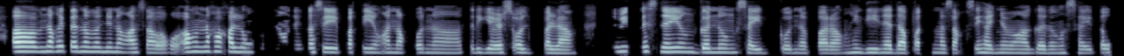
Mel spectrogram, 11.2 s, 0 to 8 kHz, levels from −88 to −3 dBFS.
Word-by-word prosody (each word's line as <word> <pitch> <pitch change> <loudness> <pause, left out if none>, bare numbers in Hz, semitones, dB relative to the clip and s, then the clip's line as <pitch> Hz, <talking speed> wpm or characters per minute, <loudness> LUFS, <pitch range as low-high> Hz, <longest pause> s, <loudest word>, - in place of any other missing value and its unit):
um, 255 0 +10
nakita 260 0 +4
naman 250 -1 -1
'yon 240 -1 -2
ng 225 - -3
asawa 215 -2 0
ko. - - -6
Ang 250 +2 +3
nakakalungkot 235 -4 +1
lang 205 0 -10
din, 205 - -13
kasi 225 0 +2
pati 215 -1 0
yung 205 - -8
anak 205 -2 -2
ko 205 - -3
na 195 -1 -7
3 205 0 -6
years 200 -1 +1
old 205 -1 -1 0.2
pa 195 - +3
lang, 180 -2 0 0.4
na-witness 255 0 0
niya 235 - +9
yung 230 -1 -6
gano'ng 215 -1 0
side 190 -4 0
ko 190 0 -5
na 185 -1 -7
parang 180 0 -1
hindi 205 0 -4
na 200 0 +1
dapat 185 -1 +2
masaksihan 200 0 -3
yung 195 -1 -5
mga 185 -1 -3 0.2
gano'ng 185 0 -9
side, 185 -1 -7
though 200 - -2
205 Hz, 210 wpm, -26 LUFS, 195-230 Hz, 0.4 s, um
